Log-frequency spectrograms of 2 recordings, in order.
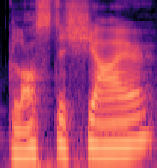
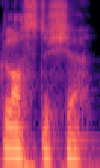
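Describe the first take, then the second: First: The ending is a full 'shire' sound. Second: The ending is a short 'sh' sound. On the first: "you might hear an American sometimes say" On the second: "in R P British English, it's just sh"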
